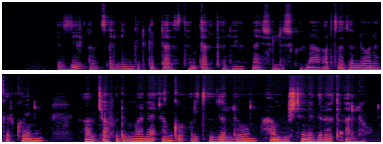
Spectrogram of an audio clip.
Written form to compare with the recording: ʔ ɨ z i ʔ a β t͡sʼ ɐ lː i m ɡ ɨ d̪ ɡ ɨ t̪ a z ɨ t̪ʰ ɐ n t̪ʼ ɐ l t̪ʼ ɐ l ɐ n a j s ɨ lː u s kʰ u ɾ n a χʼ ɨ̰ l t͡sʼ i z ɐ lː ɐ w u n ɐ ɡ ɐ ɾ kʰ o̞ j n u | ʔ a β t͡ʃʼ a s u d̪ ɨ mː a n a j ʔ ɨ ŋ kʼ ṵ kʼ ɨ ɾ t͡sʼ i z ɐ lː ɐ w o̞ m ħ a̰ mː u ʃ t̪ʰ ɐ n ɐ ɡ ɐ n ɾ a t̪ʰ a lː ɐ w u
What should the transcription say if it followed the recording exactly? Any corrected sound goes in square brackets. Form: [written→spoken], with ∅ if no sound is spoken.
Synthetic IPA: ʔ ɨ z i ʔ a β t͡sʼ ɐ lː i m ɡ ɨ d̪ ɡ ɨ [t̪→d̪] a z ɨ t̪ʰ ɐ n t̪ʼ ɐ l t̪ʼ ɐ l ɐ n a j s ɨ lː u s kʰ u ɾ n a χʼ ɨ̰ [l→ɾ] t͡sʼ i z ɐ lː ɐ w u n ɐ ɡ ɐ ɾ kʰ o̞ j n u | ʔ a β t͡ʃʼ a [s→f] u d̪ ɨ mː a n a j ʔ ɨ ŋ kʼ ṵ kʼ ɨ ɾ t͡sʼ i z ɐ lː ɐ w o̞ m ħ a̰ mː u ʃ t̪ʰ ɐ n ɐ ɡ ɐ [n→∅] ɾ a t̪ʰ a lː ɐ w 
